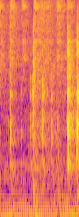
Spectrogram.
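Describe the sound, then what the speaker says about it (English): Quiet typing on a computer keyboard, with a few soft, uneven key clicks in under a second, faint against a low background hum. "So if I just start typing something"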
